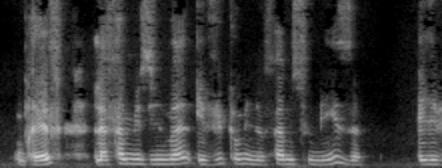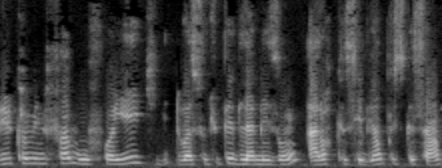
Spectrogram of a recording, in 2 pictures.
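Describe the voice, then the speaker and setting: A woman with an unremarkable speaking voice talks at a moderate pace and a fairly high pitch, with fairly even intonation but big swings in loudness. The recording is very clean, with a silent background. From Senegal. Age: 20s. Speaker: administrative assistant apprentice. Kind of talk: casual chat.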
